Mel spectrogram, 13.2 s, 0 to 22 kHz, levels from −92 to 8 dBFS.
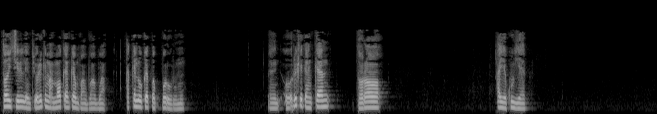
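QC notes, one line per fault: Throughout, transcoding between lossy codecs: the speech is dull, with nothing above about 8.3 kHz, and carries two layers of artefacts at once: a swirly, watery smearing, plus the second codec's own artefacts on top. This is likely a low-rate MP3 encode, around 32 kbit/s, re-encoded to WMA near 64 kbit/s. The WMA stage wasted bits on the MP3 damage, added its own, and kept the earlier band limit.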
